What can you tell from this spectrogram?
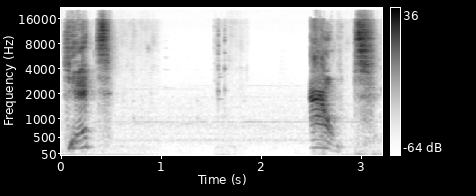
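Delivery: loud barked order; angry shout. Real, not acted. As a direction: throw them out with your voice. Yelling at game NPCs.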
